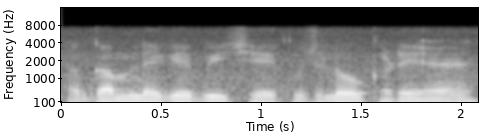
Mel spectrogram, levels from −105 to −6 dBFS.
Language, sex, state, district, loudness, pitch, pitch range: Hindi, male, Chandigarh, Chandigarh, -16 LUFS, 110 Hz, 110-115 Hz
